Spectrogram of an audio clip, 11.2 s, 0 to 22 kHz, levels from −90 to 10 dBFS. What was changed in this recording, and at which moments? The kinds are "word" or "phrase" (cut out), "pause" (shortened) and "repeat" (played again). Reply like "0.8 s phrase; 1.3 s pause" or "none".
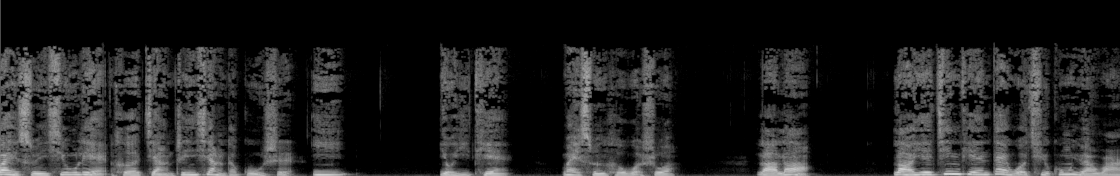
3.0 s pause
